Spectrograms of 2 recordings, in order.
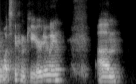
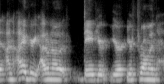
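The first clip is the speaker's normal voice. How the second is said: ordinary talk, nothing marked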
